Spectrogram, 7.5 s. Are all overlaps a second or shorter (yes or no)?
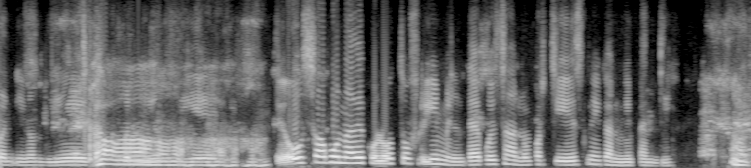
no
